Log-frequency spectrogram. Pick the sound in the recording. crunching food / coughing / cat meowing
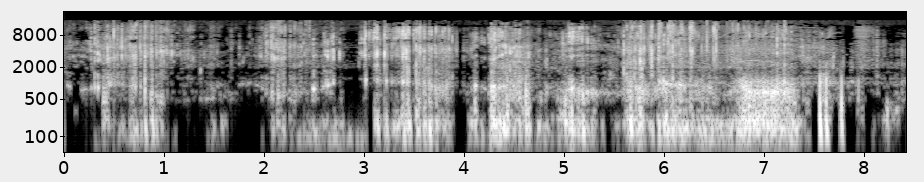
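crunching food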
